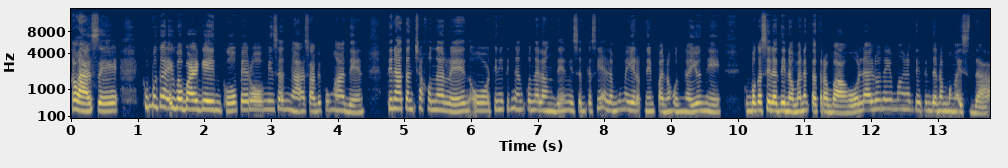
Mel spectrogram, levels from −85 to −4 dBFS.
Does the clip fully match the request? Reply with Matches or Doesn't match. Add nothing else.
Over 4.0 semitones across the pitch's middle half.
Doesn't match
